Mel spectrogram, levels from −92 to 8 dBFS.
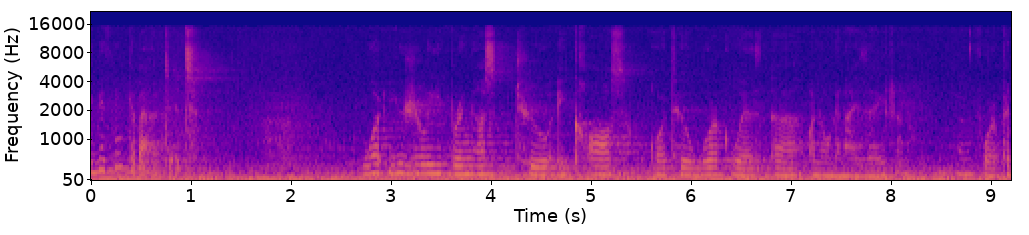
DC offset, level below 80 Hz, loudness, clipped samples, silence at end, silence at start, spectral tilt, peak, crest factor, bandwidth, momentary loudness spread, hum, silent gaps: under 0.1%; -40 dBFS; -36 LUFS; under 0.1%; 0 s; 0 s; -6.5 dB/octave; -18 dBFS; 16 dB; 15.5 kHz; 7 LU; none; none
